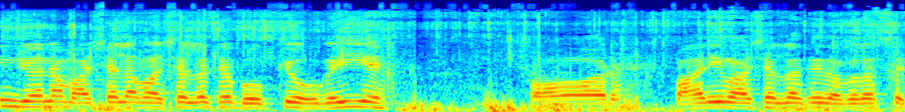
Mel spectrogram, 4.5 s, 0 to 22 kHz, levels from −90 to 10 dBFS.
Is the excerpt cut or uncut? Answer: uncut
